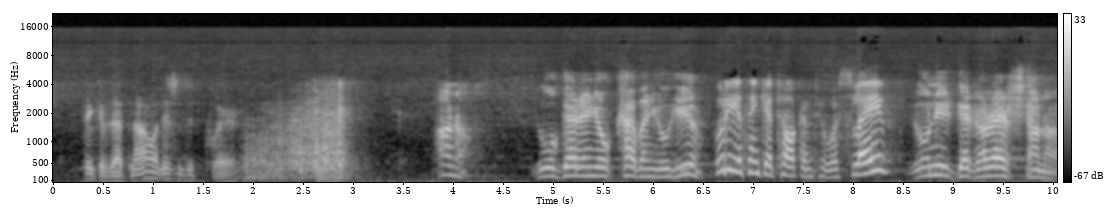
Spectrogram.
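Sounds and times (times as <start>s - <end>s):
door scraping open: 1.8s - 3.1s.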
